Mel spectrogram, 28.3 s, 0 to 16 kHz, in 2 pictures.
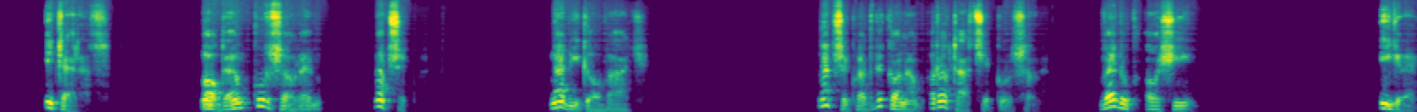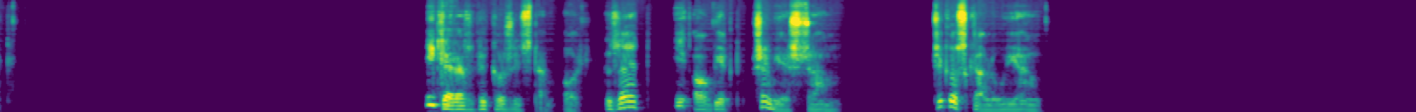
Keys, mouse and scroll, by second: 10.5-13.5 drag, 14.2-16.6 drag, 19.9-21.2 drag, 24.6 click, 24.7-27.1 drag, 28.2 ctrl+z.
